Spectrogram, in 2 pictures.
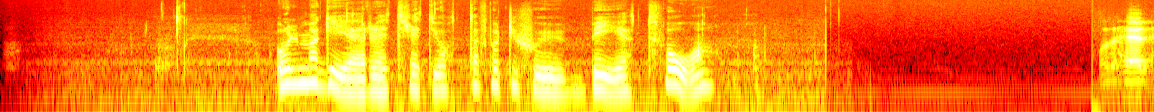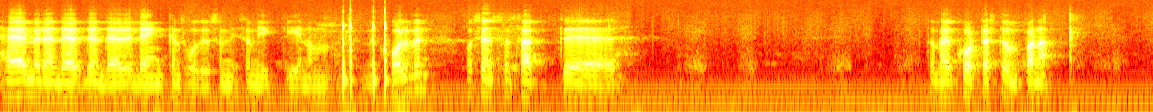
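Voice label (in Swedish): Edsbro Uppland, dialekter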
